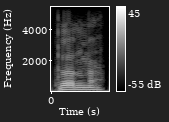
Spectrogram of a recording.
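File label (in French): "pomme", French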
